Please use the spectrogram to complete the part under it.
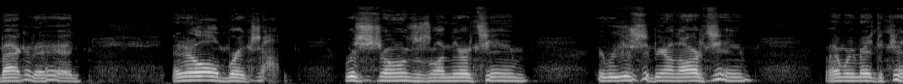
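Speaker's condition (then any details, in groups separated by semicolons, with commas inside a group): Head and neck cancer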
